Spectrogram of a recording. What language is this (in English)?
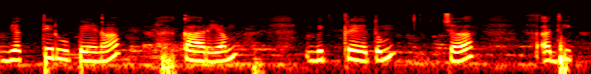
Sanskrit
